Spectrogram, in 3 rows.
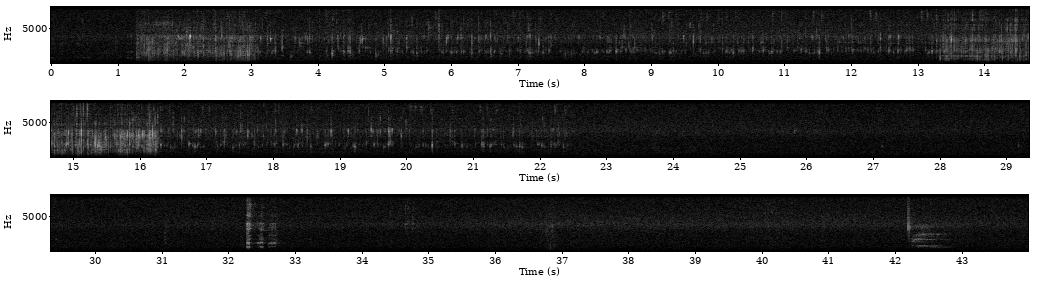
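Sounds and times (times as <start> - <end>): coffee dripping into metal mug: 1.2 - 22.5
water pouring into coffee filter: 1.2 - 22.5.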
